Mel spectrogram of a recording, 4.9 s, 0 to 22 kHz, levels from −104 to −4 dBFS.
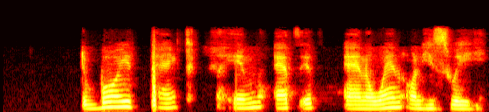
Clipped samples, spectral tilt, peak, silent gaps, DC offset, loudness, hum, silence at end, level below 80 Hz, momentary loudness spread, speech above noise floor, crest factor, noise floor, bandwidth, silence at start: under 0.1%; -6 dB/octave; -2 dBFS; none; under 0.1%; -18 LUFS; none; 0.1 s; -56 dBFS; 10 LU; 66 dB; 16 dB; -83 dBFS; 8.2 kHz; 0.8 s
